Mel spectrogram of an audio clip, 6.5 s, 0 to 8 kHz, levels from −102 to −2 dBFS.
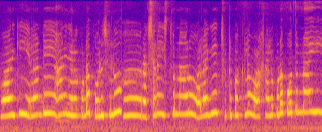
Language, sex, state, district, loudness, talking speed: Telugu, male, Telangana, Karimnagar, -14 LUFS, 110 wpm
